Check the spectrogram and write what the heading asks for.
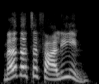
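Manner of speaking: high, loud angry question; angry shout. A narrator's reading. Husband catching his wife feeding a beggar, shouting. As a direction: shout it in outrage. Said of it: "صرخ".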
